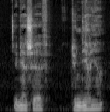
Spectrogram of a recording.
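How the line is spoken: Almost timid brute asking. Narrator (French): demanda presque timidement Tanguy la brute

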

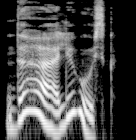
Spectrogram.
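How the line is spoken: Giggling. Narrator (Russian): хихикнул друг Компи

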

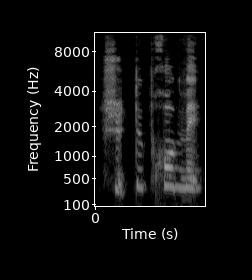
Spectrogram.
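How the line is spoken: Puppet sobbing. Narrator (French): dit le pantin en sanglotant

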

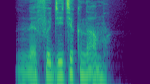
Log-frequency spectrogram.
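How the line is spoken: Quiet command. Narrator (Russian): тихо велел Ваня

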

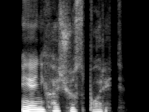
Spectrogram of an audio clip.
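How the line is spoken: Quiet. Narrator (Russian): тихо произнесла Пиппа

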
